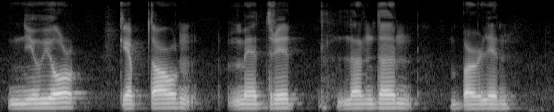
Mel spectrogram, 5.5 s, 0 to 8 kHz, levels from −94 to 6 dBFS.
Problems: none marked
